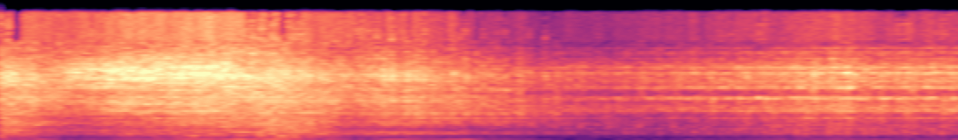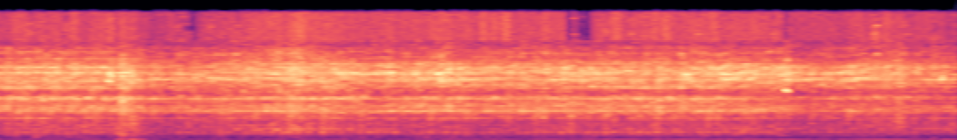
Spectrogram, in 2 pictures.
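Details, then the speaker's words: Suzuki Forsa after the spark plugs were replaced and cleaned and the carburetor cleaned: engine revs up and falls back cleanly, then settles into an even, steady idle with no misses or roughness. "Beda banget kan, Lur? Setelah kita ganti businya, kita bersihkan businya, kemudian kita bersihkan karburatornya. Suaranya sudah los banget, Lur."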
